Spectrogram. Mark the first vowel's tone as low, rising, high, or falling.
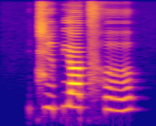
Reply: rising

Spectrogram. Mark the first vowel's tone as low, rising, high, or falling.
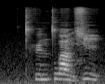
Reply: high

